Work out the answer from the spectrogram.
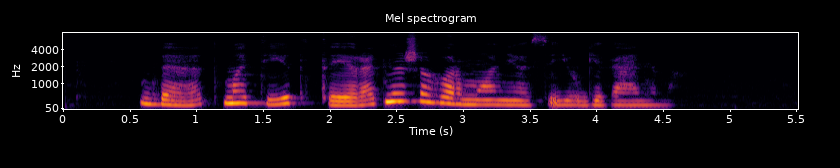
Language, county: Lithuanian, Vilnius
